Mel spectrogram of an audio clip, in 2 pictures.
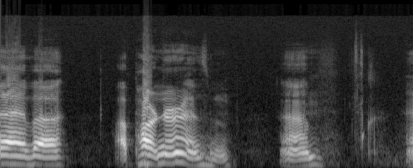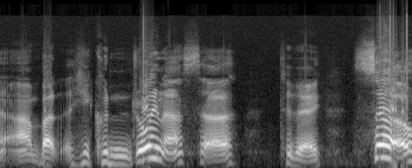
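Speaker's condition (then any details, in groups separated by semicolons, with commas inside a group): Cerebral palsy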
